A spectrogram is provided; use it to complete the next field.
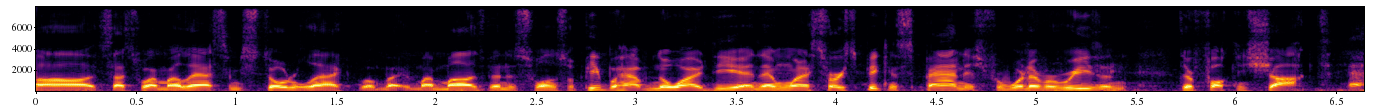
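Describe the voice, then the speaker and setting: A man with a slight New Jersey accent talks very fast at a medium pitch with hardly any pauses, in a dry, close sound with no echo. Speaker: lead generation executive. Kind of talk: interview. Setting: industry event. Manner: energetic.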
